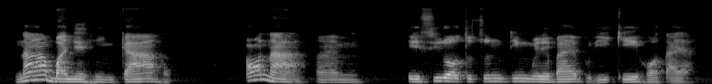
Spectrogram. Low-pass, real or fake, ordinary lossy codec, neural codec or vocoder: 14.4 kHz; fake; none; autoencoder, 48 kHz, 128 numbers a frame, DAC-VAE, trained on Japanese speech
